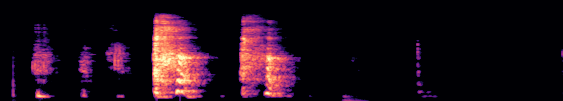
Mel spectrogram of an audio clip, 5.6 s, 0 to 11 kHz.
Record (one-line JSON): {"three_cough_length": "5.6 s", "three_cough_amplitude": 32768, "three_cough_signal_mean_std_ratio": 0.28, "survey_phase": "beta (2021-08-13 to 2022-03-07)", "age": "65+", "gender": "Female", "wearing_mask": "No", "symptom_none": true, "smoker_status": "Never smoked", "respiratory_condition_asthma": false, "respiratory_condition_other": false, "recruitment_source": "REACT", "submission_delay": "6 days", "covid_test_result": "Negative", "covid_test_method": "RT-qPCR"}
